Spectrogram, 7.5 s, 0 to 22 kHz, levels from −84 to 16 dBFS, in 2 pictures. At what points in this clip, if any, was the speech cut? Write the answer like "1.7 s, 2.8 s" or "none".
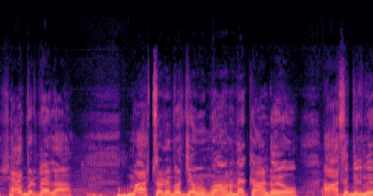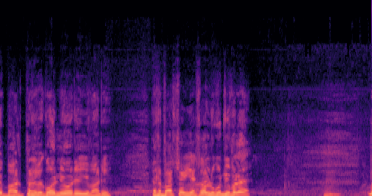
none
